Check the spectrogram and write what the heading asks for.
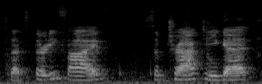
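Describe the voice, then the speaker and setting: A woman's voice: mid-range voice, steady tone, moderate pace, gravelly, a bit bright, a little hiss or hum, low-quality recording. A woman teaching a math class while sick. She asks her students questions and jokes with them. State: sick, rough voice. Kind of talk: classroom lesson.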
